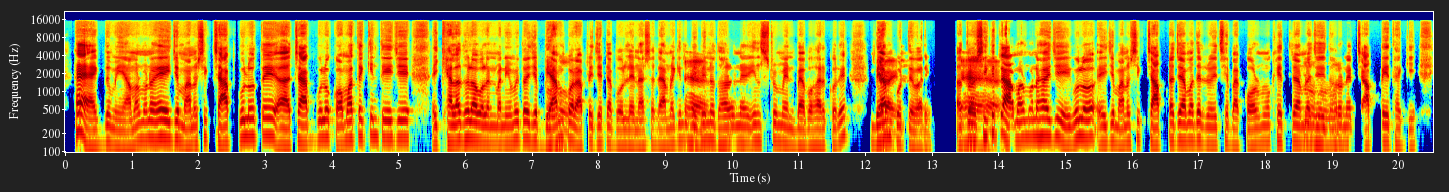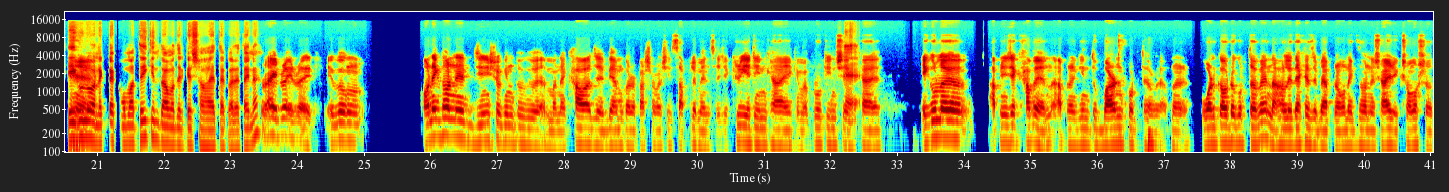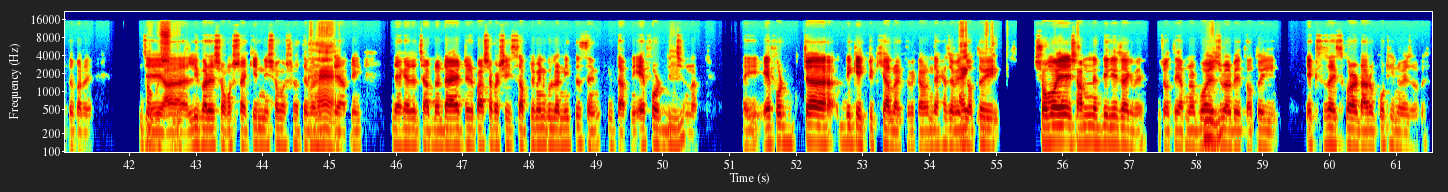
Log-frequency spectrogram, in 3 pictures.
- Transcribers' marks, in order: tapping; other background noise
- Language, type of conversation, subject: Bengali, unstructured, আপনার কাছে নিয়মিত ব্যায়াম করা কেন কঠিন মনে হয়, আর আপনার জীবনে শরীরচর্চা কতটা গুরুত্বপূর্ণ?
